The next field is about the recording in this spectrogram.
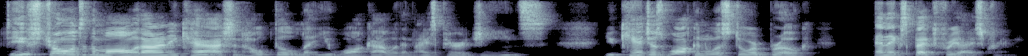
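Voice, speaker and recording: A man plays a scornful teenage shop girl in an audiobook. She is sharp and contemptuous, pushed higher than his own voice, quipping angrily. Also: big pitch swings, fairly quick.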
